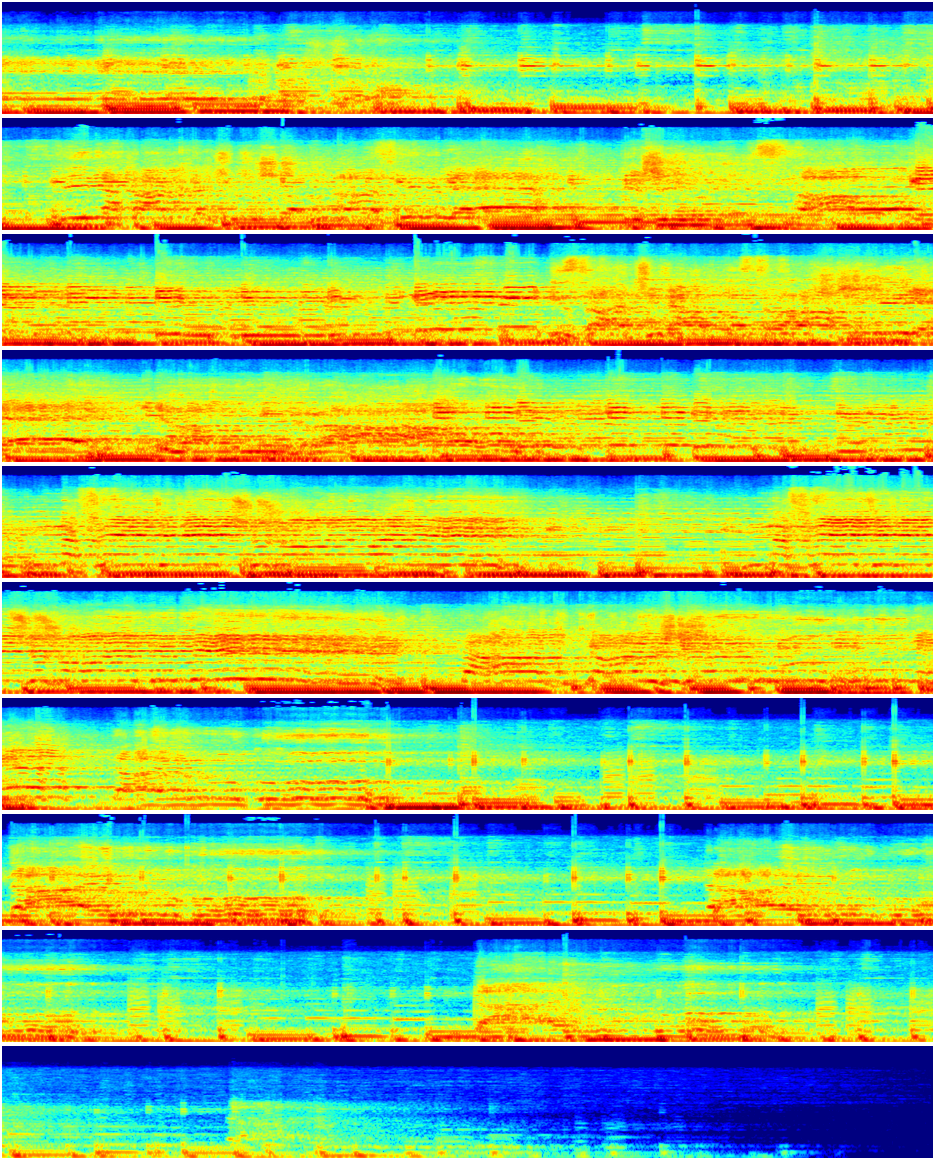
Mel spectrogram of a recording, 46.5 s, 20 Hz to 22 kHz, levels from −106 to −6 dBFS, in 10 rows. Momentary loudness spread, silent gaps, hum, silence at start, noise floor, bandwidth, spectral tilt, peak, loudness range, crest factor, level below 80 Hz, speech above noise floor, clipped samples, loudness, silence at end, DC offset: 12 LU; none; none; 0 s; -85 dBFS; 12 kHz; -4 dB/octave; 0 dBFS; 10 LU; 16 dB; -22 dBFS; 70 dB; under 0.1%; -16 LUFS; 2.15 s; 0.1%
